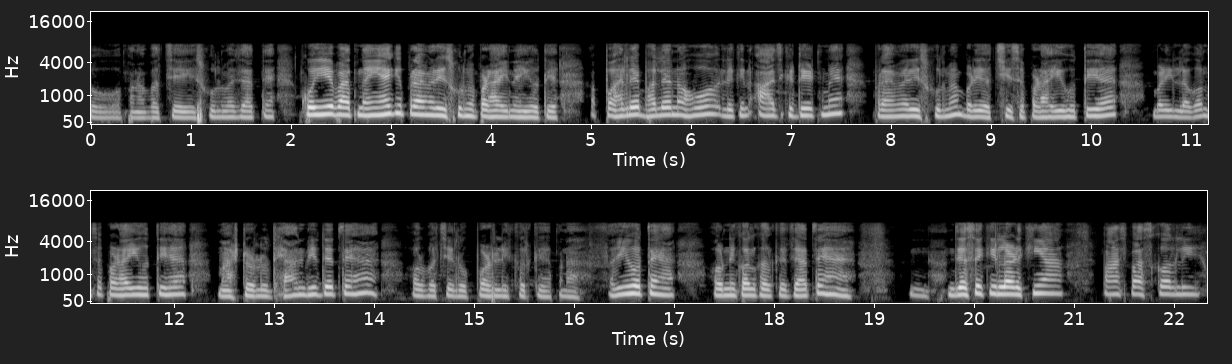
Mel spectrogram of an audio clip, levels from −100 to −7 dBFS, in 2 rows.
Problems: none marked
